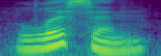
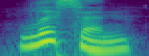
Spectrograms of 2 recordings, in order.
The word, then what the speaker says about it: listen: to an English podcast the letter T is silent in the word listen listen listen to an English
